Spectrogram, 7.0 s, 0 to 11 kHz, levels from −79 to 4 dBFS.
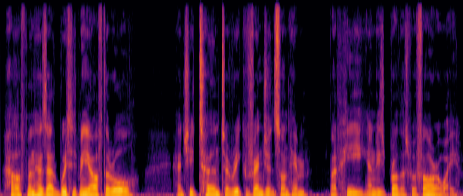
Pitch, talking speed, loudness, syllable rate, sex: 105 Hz, 190 wpm, -16 LUFS, 5.4 syllables/s, male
